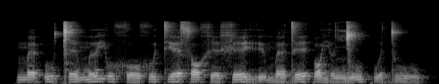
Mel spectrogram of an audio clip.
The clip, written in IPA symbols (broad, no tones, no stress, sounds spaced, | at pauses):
m ɛ ʔ u ǀ e m ɘ j u x o x u tʲ ɛ s ɔ x e x e rʲ ɨ m ɛ d e ɠ ɔ j ɘ ŋ͡ǀ u kʷ e d u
